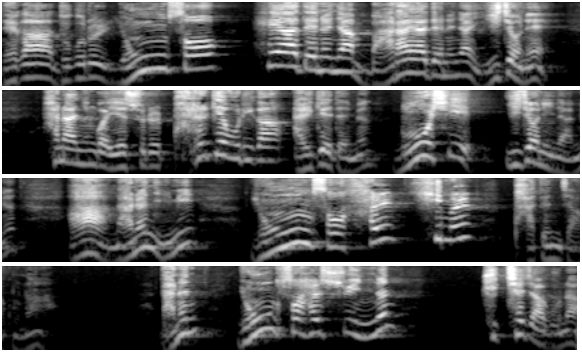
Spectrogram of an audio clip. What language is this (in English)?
Korean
